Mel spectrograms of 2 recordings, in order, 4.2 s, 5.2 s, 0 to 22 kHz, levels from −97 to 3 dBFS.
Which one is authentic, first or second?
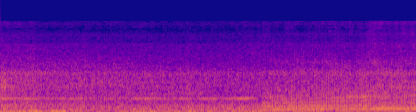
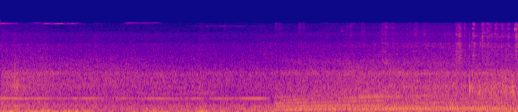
second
